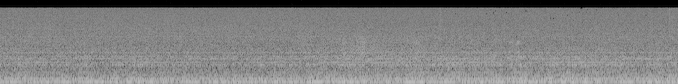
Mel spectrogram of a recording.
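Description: Steady low machine hum that holds level throughout and stops about a second after the end.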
